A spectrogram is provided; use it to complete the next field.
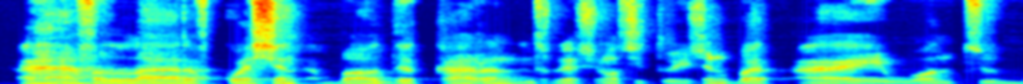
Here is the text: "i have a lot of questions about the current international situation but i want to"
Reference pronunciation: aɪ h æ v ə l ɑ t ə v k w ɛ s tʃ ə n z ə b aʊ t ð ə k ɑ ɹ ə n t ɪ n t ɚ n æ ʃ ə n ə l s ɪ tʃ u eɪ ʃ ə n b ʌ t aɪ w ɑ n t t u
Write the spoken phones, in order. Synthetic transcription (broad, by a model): aɪ h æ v ə l ɑ t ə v k w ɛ s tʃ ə n ə b aʊ t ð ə k ɑ ɹ ə n t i n t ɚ n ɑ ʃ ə n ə l s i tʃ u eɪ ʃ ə n b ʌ t aɪ w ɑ n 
